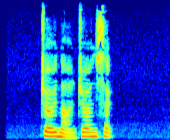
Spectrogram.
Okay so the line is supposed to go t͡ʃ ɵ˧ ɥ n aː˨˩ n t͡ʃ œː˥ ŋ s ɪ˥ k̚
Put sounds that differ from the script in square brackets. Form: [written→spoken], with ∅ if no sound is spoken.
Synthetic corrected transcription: t͡ʃ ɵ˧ ɥ n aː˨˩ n t͡ʃ œː˥ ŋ s ɪ˥ k̚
